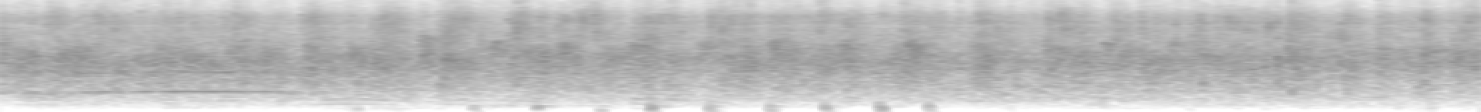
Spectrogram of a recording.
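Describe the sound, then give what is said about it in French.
Standing ovation applause from an audience at the close of a live conversation: dense, steady clapping throughout, with a brief run of low thumps partway through. “merci de cette standing ovation euh, impromptue et très agréable.”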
